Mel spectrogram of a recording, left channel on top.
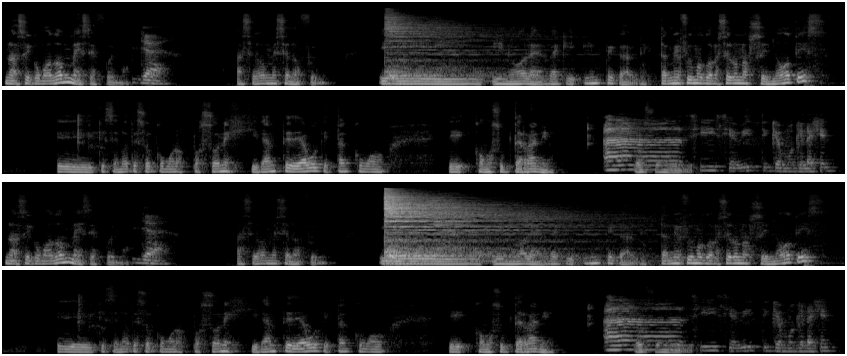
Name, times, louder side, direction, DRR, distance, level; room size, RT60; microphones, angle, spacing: voice 1, 0.0-1.3 2.3-3.3 3.8-8.3 9.0-14.0 14.8-15.3, left 2 dB, 25° left, 0.5 m, -33 dB
voice 2, 1.3-1.7 14.4-16.8, left 2 dB, 85° left, 1.6 m, -37 dB
sound 1, 3.8-6.3 8.0-8.1, right 13 dB, 60° right, 0.3 m, -28 dB
5.0 x 3.7 x 2.9 m
head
